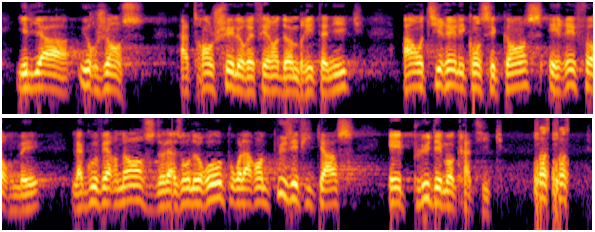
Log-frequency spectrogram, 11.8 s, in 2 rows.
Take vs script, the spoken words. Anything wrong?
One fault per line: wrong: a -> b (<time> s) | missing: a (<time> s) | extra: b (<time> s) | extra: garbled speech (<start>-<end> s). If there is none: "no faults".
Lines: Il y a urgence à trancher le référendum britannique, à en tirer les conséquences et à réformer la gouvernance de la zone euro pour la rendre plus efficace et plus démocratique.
no faults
